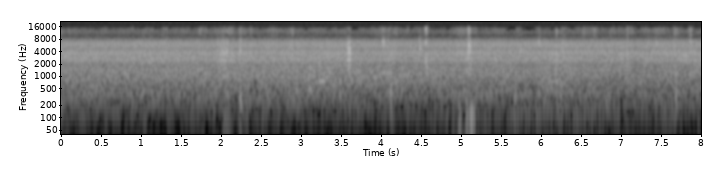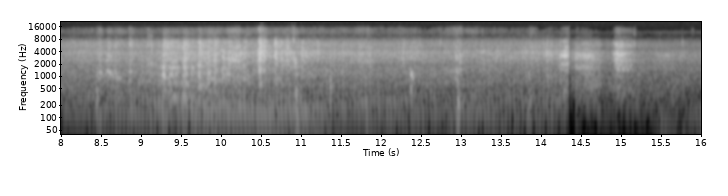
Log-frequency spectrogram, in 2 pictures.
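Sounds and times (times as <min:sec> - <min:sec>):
vehicle engine passing by: 0:08.5 - 0:14.4.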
